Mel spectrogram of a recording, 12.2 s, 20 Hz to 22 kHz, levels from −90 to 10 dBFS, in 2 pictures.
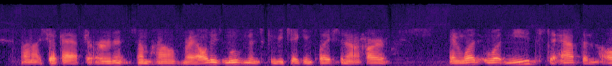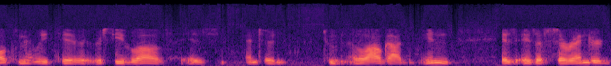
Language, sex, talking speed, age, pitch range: English, male, 195 wpm, 30-49, 95-115 Hz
